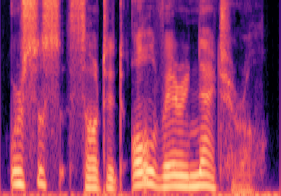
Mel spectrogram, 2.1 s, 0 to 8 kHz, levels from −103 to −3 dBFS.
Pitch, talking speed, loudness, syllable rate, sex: 150 Hz, 170 wpm, -16 LUFS, 5.7 syllables/s, male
